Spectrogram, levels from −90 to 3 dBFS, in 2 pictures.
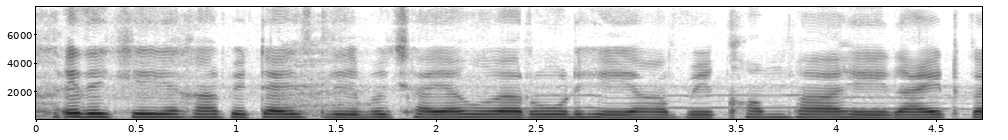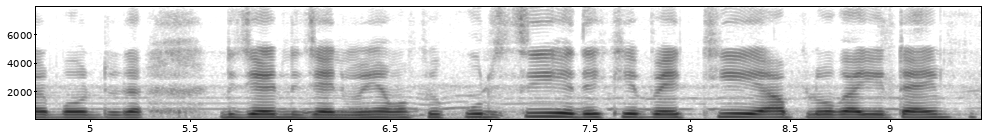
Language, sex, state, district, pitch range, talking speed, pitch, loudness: Hindi, female, Chhattisgarh, Sarguja, 200-220 Hz, 150 wpm, 210 Hz, -22 LUFS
